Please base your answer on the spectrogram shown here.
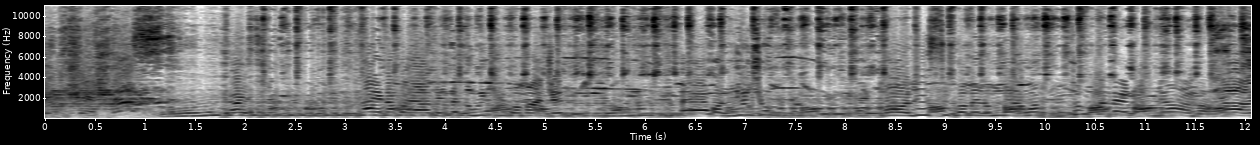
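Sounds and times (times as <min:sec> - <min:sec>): other voices: 0:00.0 - 0:12.0.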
